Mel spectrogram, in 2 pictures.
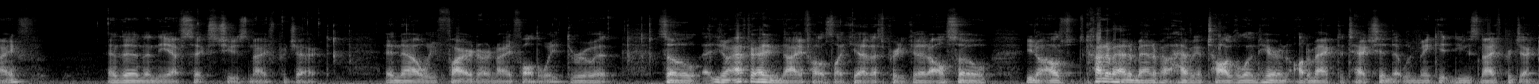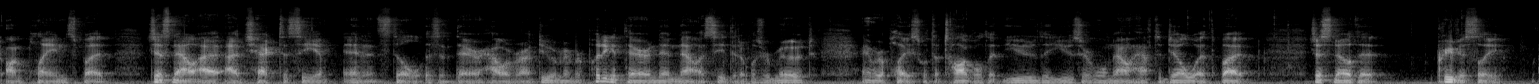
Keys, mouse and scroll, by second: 0.9 click, 1.8 click, 2.5 middle click, 3.0 click, 3.3 Tab, 3.7 middle click, 6.3 a, 7.9 Tab, 8.3 click, 25.3 middle click, 27.6 middle click, 28.2-29.0 scroll down 1, 29.5 middle click.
